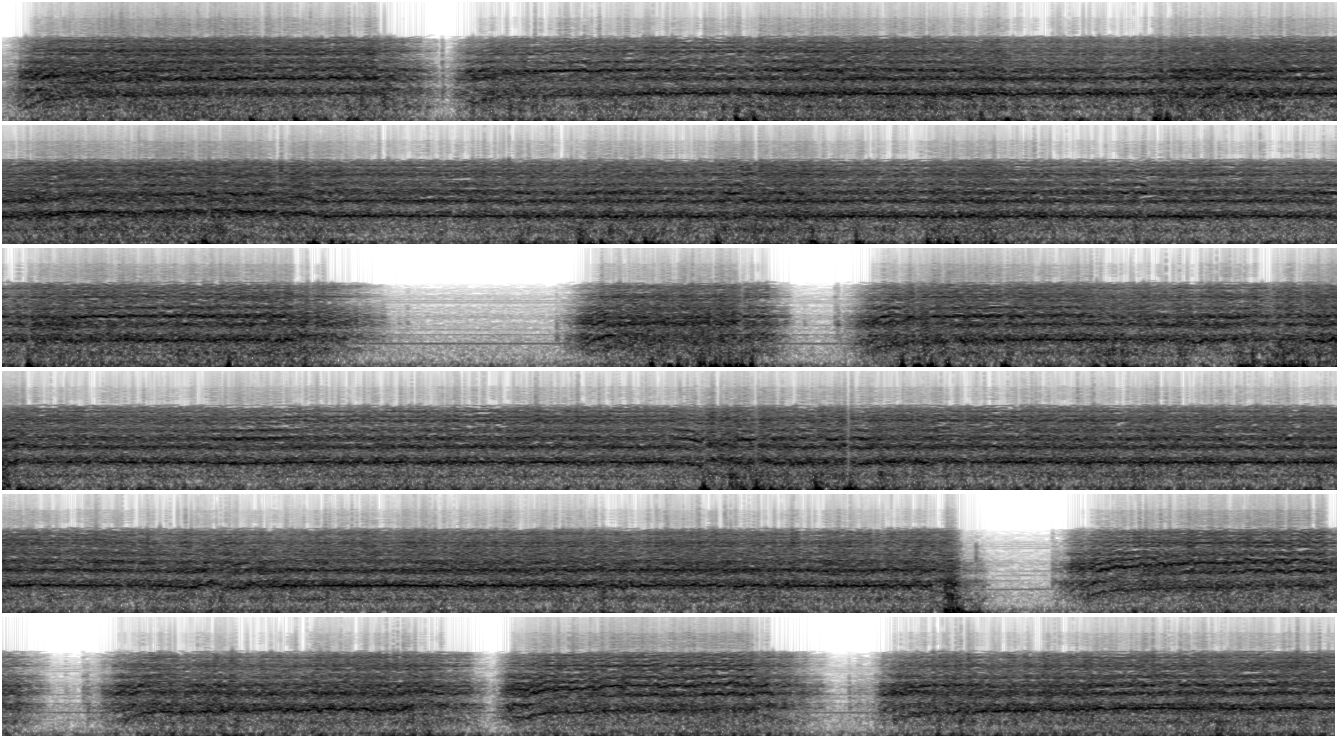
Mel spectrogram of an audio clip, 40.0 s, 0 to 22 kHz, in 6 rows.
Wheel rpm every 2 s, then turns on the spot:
180, 180, 210, 260, 240, 230, 230, 100, 100, 210, 230, 230, 240, 230, 220, 150, 130, 140, 130, 220.
34-36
